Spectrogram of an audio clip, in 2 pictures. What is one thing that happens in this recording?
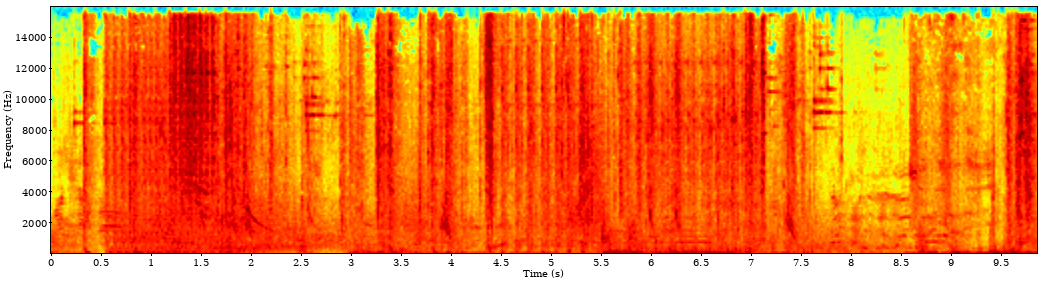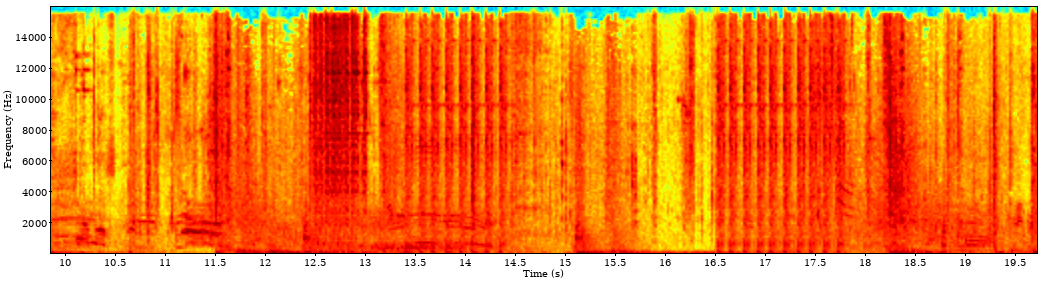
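Explosions boom in heavy, deep blasts.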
